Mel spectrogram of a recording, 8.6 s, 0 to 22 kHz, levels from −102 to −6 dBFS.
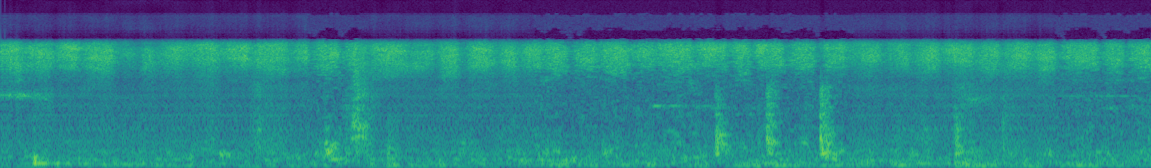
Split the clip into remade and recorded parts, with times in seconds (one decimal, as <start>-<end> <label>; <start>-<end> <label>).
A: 0.0-2.3 remade; 2.3-2.7 recorded; 2.7-4.0 remade; 4.0-6.4 recorded; 6.4-7.9 remade; 7.9-8.6 recorded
